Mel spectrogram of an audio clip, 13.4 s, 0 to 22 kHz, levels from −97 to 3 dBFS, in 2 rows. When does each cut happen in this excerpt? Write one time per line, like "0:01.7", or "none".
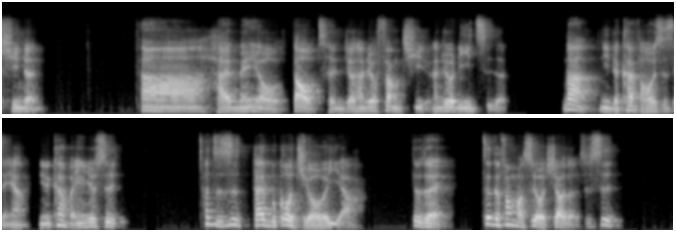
0:11.3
